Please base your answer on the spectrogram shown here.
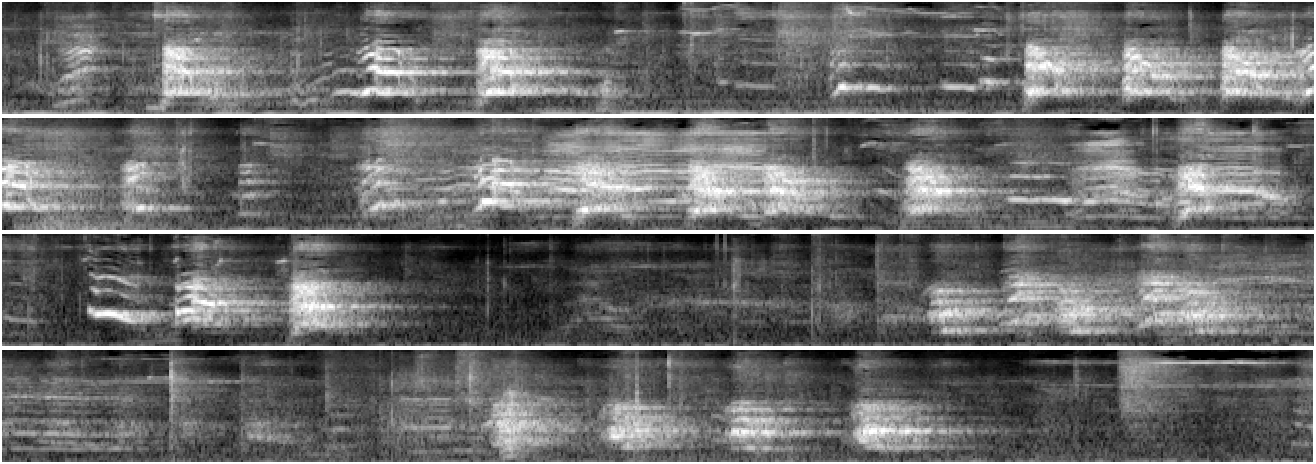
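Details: Belgian Malinois dogs with black and red-black coats barking in clustered bursts, pauses between volleys, and human voices talking in the background.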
